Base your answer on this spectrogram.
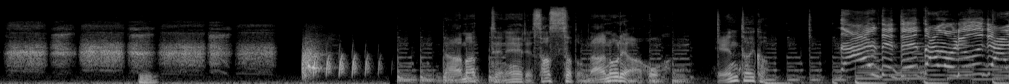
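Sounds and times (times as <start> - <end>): breathy puffs: 0.0 - 2.8.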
